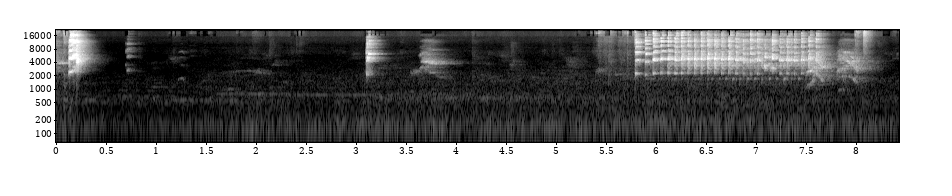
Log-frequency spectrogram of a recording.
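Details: Lovebirds, albino and Fisher's, in an aviary colony: a few sharp high chirps spread apart, then a loud rapid buzzy chattering burst lasting about two seconds near the end.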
